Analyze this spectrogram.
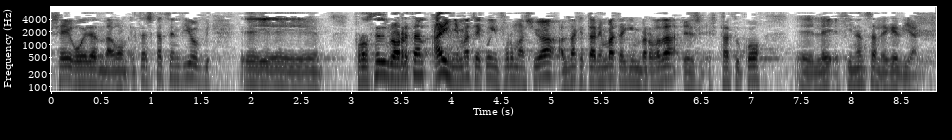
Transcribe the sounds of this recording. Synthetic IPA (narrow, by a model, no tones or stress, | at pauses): seɣ̞o̞eɾand̪aɣ̞o̞ne̞̰t̪ae̞skat͡se̞nd̪io̞ | pɾo̞θe̞ð̞uɾao̞re̞t̪anaɾiɲe̞mat̪e̞ko̞iɱfo̞ɾmasio̞aʔa̰ld̪ake̞t̪aɾe̞mbat̪e̞ɣ̞imbeaɾβaðaʔḛst̪at̪uko̞ | finant͡sale̞ɣe̞ðia̰n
